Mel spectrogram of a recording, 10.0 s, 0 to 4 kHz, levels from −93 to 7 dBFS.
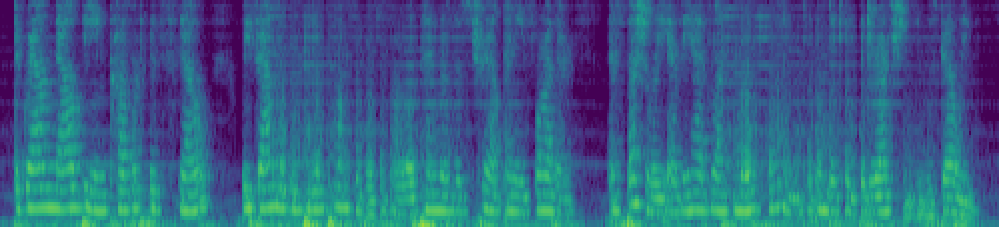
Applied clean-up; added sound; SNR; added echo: neural separator model SepFormer DNS4.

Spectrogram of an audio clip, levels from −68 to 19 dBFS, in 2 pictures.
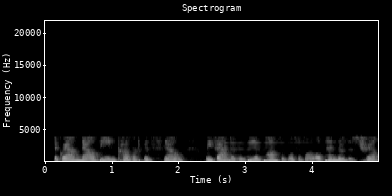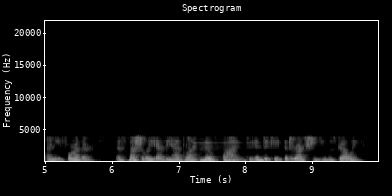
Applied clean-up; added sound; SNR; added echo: neural mask model DeepFilterNet 3.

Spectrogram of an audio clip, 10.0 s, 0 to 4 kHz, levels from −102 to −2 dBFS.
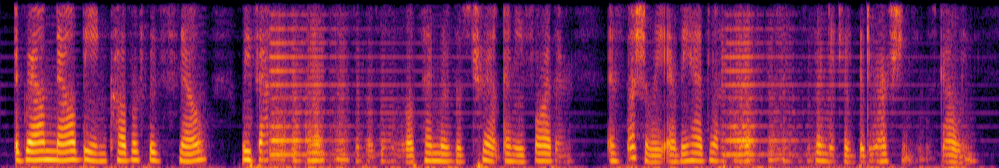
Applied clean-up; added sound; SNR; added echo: neural separator model SepFormer WHAMR!.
